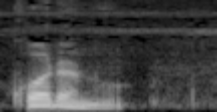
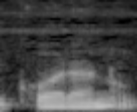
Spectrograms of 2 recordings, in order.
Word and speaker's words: করানো: তো করানো, দেখো এখানে করানো করান লেখা আছে করানো, নয়ের সঙ্গে একটা অ রয়েছে কিন্তু এই অয়ের উচ্চারণ হচ্ছে ওয়ের মতো।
